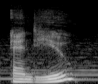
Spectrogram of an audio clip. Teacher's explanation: please note that this is said with a rising intonation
